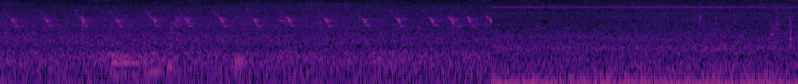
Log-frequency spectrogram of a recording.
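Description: A bird calling in a rapid series of short, falling chirps, about three a second, which stop about five seconds in. After that, a steady high whine and a low hum continue under the outdoor ambience.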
